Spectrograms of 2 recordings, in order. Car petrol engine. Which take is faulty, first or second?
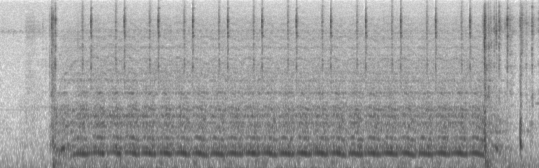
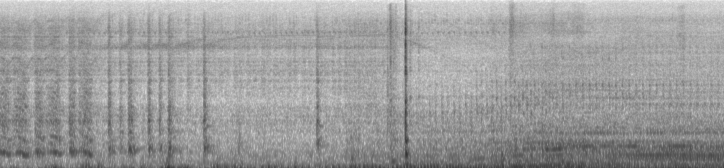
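first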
